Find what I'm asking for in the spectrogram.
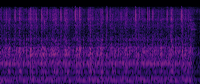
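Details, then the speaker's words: Pellet stove auger gear motor, ball-bearing type: whirring with a steady, fast, uneven clanky clatter running through it; it still works and may feed pellets but is not healthy, unlike a new motor. "the next one has a different sound the um even though it is a better ball bearing motor it um makes quite a clanky sound let's listen to that"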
